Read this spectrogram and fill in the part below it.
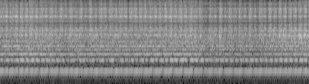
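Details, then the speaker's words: Woodturning lathe with a Sorby spiraling/texturing negative-rake scraper pressed with heavy side pressure against the lathe axis; the steady motor hum turns into a strained growl as the motor labours under heavy load. "now it's got a lot of side pressure against the axis of the lathe and you can hear the lathe growling at me not real happy about"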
